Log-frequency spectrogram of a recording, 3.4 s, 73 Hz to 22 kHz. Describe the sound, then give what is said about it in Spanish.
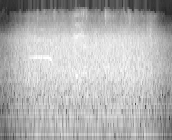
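The 110-storey South Tower skyscraper collapsing: a thunderous, continuous roar of rumbling debris that swells up quickly, holds as a dense wall of noise for a few seconds, then begins to ease off. “Era el ruido de los 110 pisos de la Torre Sur derrumbándose.”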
